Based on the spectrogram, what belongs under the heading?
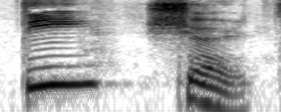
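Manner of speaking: t-shirt said high and bright, stretched for copying; emphatic model word. Shown as a demonstration. Teacher models t-shirt for children, high and emphatic. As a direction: sing out t-shirt so kids can copy. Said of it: "A ver cómo te sale".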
